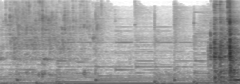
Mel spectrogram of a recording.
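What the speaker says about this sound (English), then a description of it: "So now we're going to pour our water mixture into our" Water mixture poured from a container into a bowl of flour while making homemade play dough, a steady close splashing trickle that swells into a louder, bright gush near the end.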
